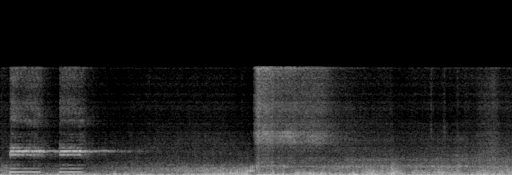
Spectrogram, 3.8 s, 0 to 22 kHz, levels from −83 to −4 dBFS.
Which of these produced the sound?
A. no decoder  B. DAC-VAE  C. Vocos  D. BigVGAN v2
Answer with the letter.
B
